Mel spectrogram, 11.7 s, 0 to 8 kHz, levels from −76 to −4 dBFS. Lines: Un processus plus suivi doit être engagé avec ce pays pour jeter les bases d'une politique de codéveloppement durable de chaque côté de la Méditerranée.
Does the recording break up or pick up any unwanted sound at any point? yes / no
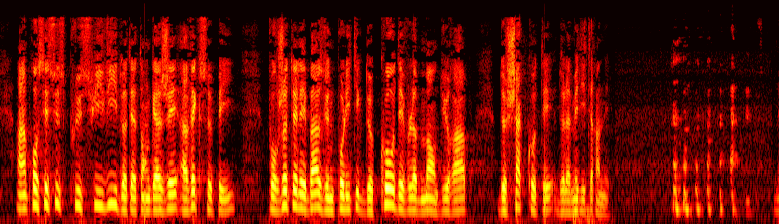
yes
